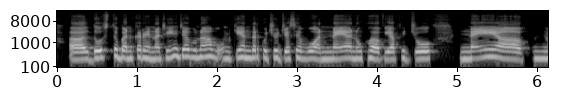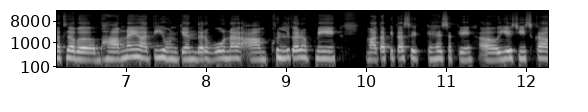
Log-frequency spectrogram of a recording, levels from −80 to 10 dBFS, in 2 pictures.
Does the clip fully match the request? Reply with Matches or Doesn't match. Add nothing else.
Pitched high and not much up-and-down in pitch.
Matches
